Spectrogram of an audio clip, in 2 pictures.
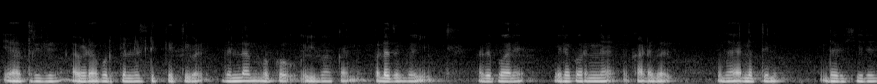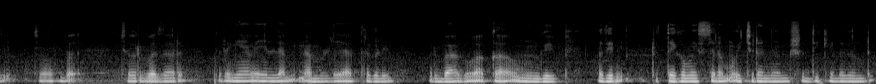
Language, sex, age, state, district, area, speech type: Malayalam, male, 18-30, Kerala, Kozhikode, rural, spontaneous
